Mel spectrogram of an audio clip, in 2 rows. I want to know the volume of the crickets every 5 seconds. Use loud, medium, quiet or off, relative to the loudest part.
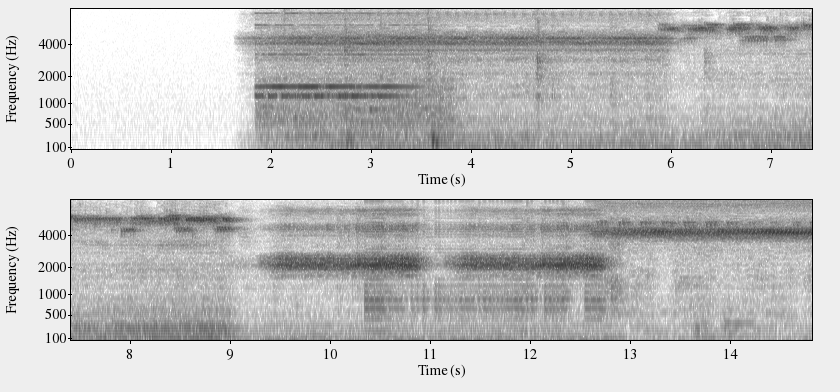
medium, medium, loud.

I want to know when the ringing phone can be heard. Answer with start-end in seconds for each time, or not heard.
1.8-3.9, 10.3-12.8.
